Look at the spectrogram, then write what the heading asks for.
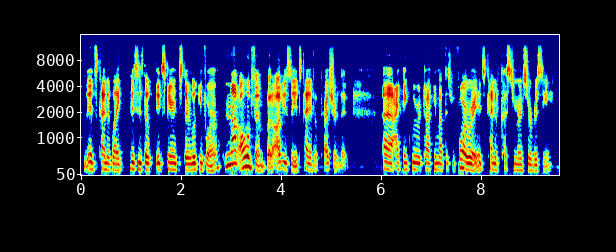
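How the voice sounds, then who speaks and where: A woman's voice: lowish voice, brisk, fairly bright tone. A woman, a college English instructor, speaking casually in a podcast roundtable and thinking aloud with frequent "kind of" and "like".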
